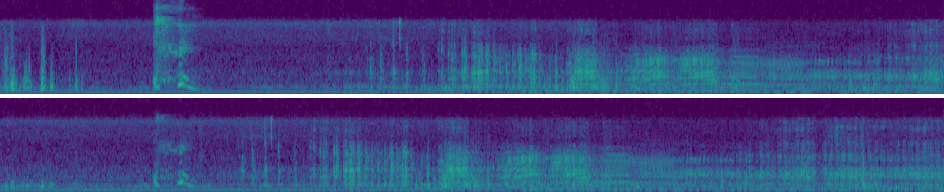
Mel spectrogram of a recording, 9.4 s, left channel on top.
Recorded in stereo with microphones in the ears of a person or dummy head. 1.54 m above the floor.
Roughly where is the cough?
Left.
